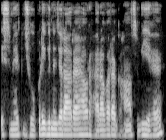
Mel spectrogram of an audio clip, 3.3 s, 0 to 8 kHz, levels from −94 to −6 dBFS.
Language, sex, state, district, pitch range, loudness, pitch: Magahi, male, Bihar, Jahanabad, 115-125 Hz, -20 LUFS, 120 Hz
